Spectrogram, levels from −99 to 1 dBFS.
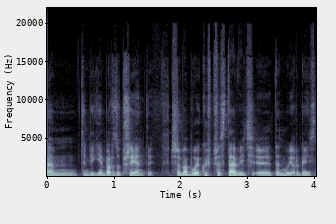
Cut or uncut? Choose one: cut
